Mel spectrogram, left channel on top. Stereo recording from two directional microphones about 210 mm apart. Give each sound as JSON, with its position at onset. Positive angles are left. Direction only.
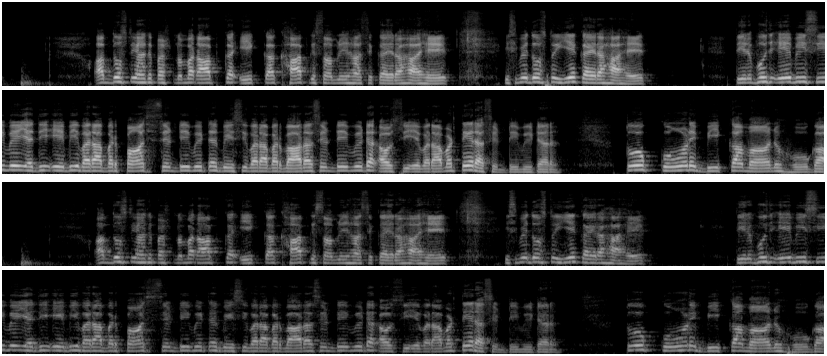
{"t": 0.9, "sound": "a man's voice", "side_deg": 35}
{"t": 14.4, "sound": "a man's voice", "side_deg": 45}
